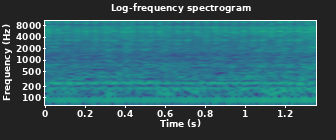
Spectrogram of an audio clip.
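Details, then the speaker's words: Hyundai Grand i10 (2025 model) idling after complete overhaul, earlier exhaust smoke now gone: smooth low steady hum, no knocking or tapping; quiet and even. "Yun. Ganda. Yun, oh. Ganda ng andar, oh."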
